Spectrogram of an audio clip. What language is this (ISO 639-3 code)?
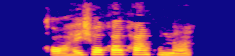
tha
